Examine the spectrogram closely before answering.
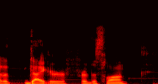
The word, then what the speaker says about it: Giger: Giga? How is that pronounced? Giger.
